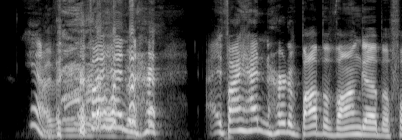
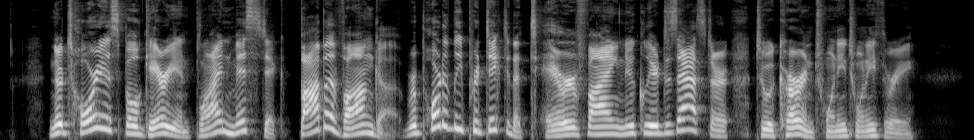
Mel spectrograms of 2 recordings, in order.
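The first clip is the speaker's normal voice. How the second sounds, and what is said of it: Imitated TikTok narrator voice. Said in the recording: “I'm gonna try to do it in my best TikTok voice.”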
